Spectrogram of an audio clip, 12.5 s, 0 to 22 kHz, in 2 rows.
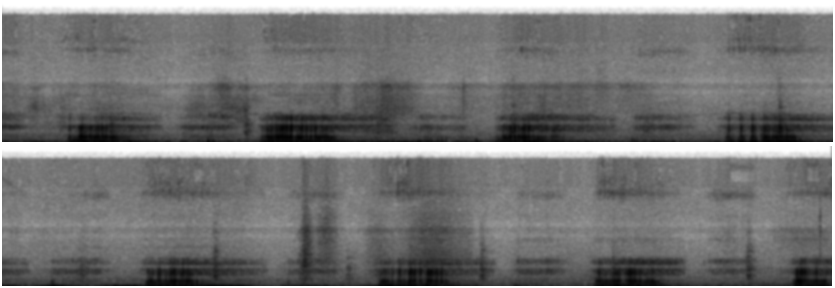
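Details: Sleeping baby snoring: soft, rhythmic snoring, each in-breath rattling noisily, about 37 breaths a minute, with steady low room hum.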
